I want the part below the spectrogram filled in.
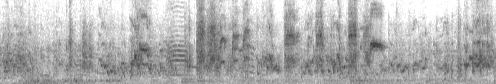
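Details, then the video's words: Budgerigars in Asia chirping while eating seeds: a continuous, loud flock chatter of overlapping warbles, squawks and buzzy chirps, dense and unbroken throughout. "budgies chirping sounds"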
